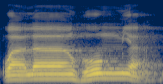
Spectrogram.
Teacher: mim sukun bertemu ya, dibaca jelas, hukum bacaan idhar syafawi. Jadi idhar syafawi itu Ketika ada mim sukun di depannya sini tidak bertemu dengan huruf mim atau huruf ba, ya, maka dia dibaca dengan jelas.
